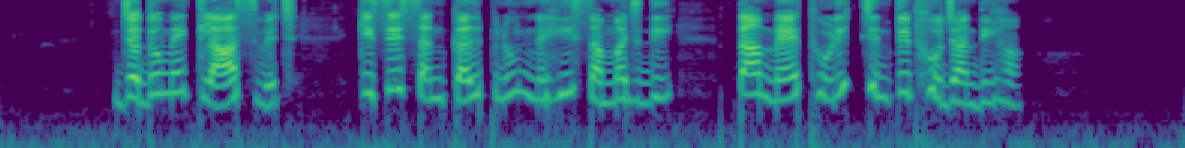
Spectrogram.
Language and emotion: Punjabi, fearful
